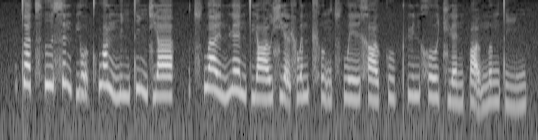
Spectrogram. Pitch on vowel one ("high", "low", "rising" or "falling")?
high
